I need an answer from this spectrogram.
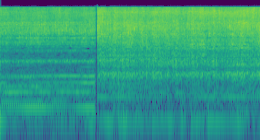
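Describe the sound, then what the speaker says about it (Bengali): Fish frying in a pan at home gives a loud, continuous sizzle that jumps in intensity about a second in, as though the fish has just been added or turned, crackling steadily up close. "আমাদের বেগুন ভাজা শেষ, এখন মাছও ভাজা হবে।"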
